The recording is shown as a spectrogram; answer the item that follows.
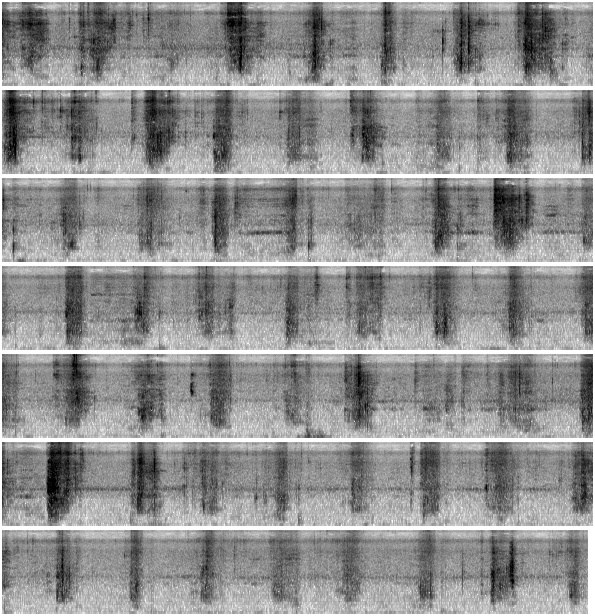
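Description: Footsteps crunching on dry leaf litter and a dirt trail at a steady walking pace, about two steps a second.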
